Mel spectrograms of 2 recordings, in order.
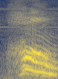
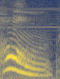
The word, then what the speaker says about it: home: 后面是所以就念作 home，没有错，它就念作 home。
